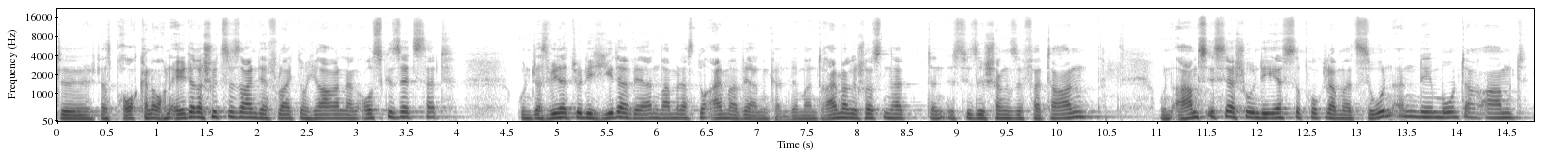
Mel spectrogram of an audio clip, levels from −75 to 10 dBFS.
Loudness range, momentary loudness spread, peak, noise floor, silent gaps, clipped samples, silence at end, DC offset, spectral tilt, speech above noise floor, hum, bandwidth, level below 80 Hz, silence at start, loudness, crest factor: 3 LU; 9 LU; -4 dBFS; -49 dBFS; none; under 0.1%; 0.05 s; under 0.1%; -7.5 dB/octave; 30 dB; none; 16.5 kHz; -62 dBFS; 0 s; -20 LUFS; 16 dB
